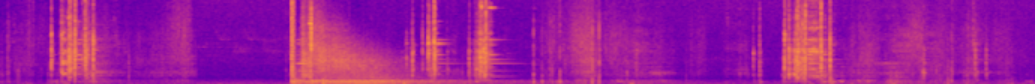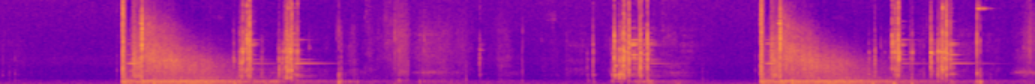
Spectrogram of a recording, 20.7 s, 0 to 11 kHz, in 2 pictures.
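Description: A Bergara Premier rifle in .308 Winchester fires Gold Medal Match ammo: three loud, widely spaced shots, each with a long echoing tail, separated by quieter clicks and handling noises.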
